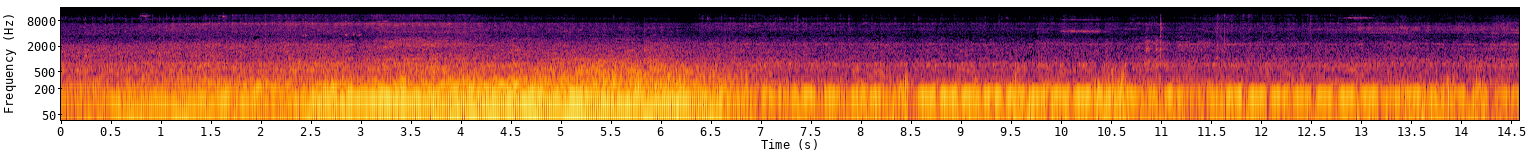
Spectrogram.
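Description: Car engine running close by, growing louder and then dropping away about seven seconds in. After that, an engine idles steadily with an even, rhythmic pulse.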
